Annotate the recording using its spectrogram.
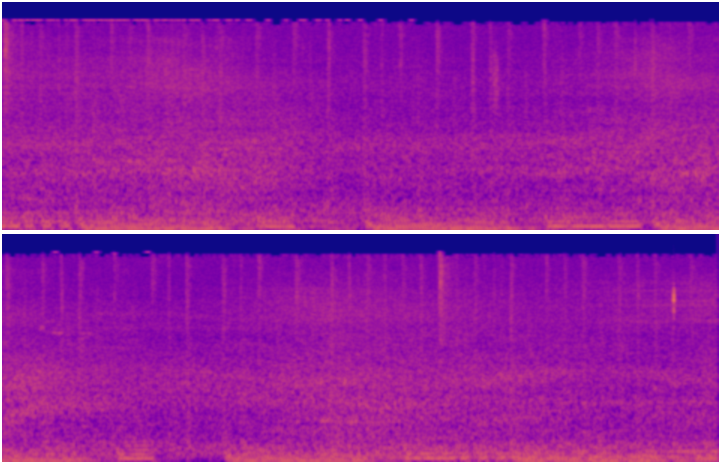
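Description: Traffic hums and rumbles steadily on a nearby road.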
